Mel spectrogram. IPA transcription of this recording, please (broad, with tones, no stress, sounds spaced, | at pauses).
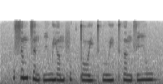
s ɐ˥ m t͡s ɐ˨˩ n p iː˨ w j ɐ˨˥ m f ʊ˨ k̚ t̪ ɔː˨ j t̪ʰ uː˨˥ j t̪ʰ ɐ˨ ŋ s iː˧ w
